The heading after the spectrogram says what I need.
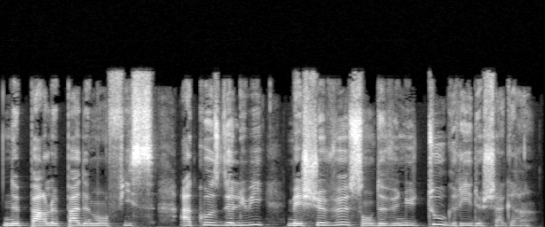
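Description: A woman's voice: medium pitch, measured pace, a little mellow, natural voice. A woman voicing a stern, grieving old mother-in-law who calls out warnings, in a storybook reading. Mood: bitter.

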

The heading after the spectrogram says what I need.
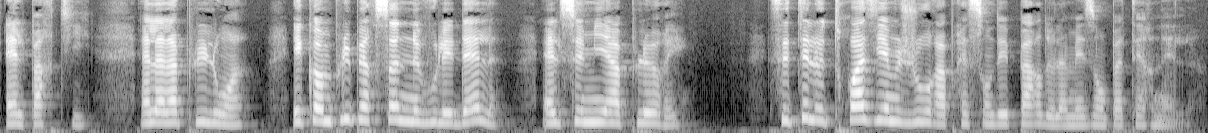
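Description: A woman reading a fairy tale aloud as storyteller, expressive and varied in delivery. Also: on the high side, moderate pace, smooth.

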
